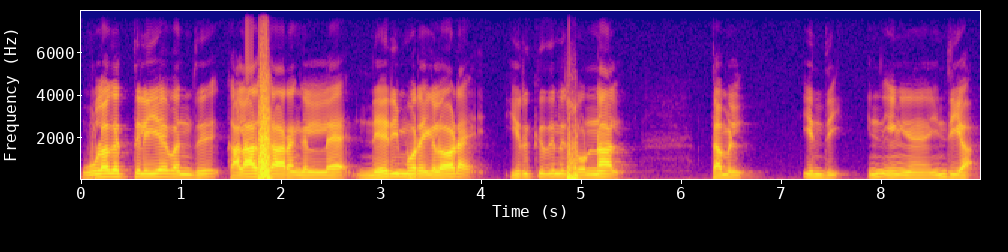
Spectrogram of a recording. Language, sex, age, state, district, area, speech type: Tamil, male, 60+, Tamil Nadu, Erode, urban, spontaneous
